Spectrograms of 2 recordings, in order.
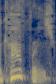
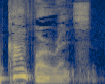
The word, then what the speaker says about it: conference: conference room 记住不要念成 conference 啊这样要念成两个音节 conference 那个 confer 那个 er 啊不念出来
